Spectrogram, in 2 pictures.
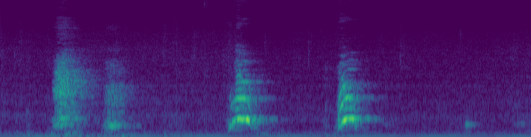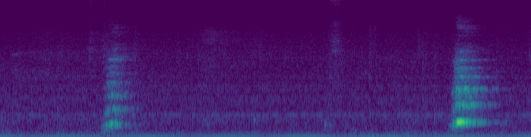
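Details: A puppy startles and then recovers, giving several short, sharp barks and yips spaced irregularly a second or more apart, with quiet gaps between them and a steady low hum underneath.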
